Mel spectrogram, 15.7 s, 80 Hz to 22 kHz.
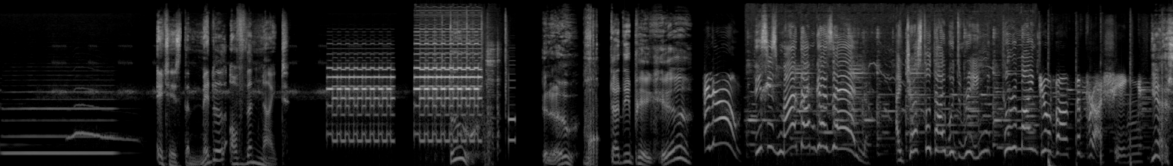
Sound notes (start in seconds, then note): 0.9 owl hooting; 5.5 phone ringing; 7.7 snorting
